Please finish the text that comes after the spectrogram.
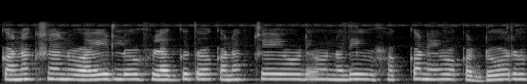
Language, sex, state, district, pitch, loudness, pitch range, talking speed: Telugu, female, Andhra Pradesh, Sri Satya Sai, 235 Hz, -18 LUFS, 225-240 Hz, 125 wpm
